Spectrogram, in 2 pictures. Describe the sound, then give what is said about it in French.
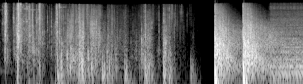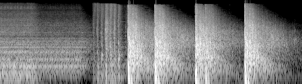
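Gunfire during a shootout in an audio drama: a rapid run of many sharp shots, a brief silence, then heavy single blasts with a long ringing tail, followed by several more loud, spaced shots. “On doit arrêter de tirer!”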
